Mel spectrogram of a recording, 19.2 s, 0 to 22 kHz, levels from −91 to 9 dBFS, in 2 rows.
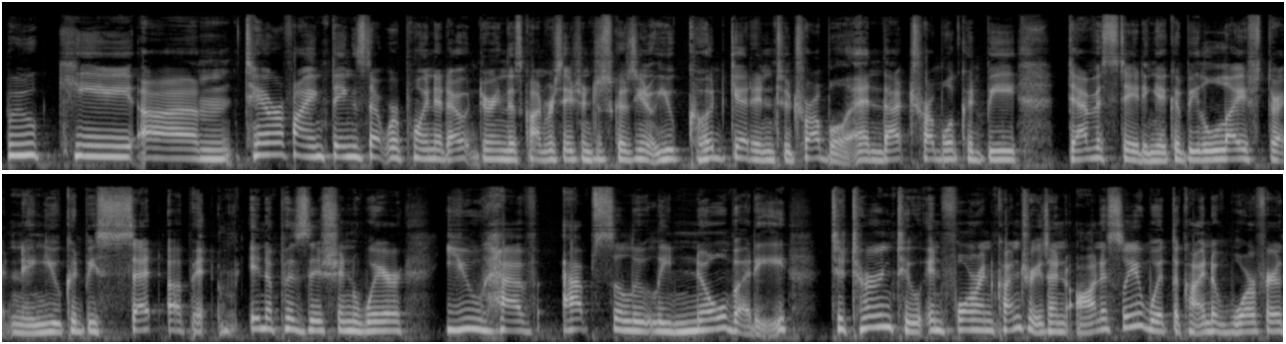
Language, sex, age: English, female, 20-39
